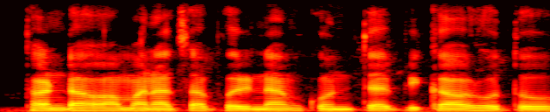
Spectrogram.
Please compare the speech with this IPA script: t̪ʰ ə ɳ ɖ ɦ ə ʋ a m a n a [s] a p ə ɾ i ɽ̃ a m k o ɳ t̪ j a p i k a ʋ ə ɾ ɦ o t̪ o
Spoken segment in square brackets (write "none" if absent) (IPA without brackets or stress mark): t͡s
